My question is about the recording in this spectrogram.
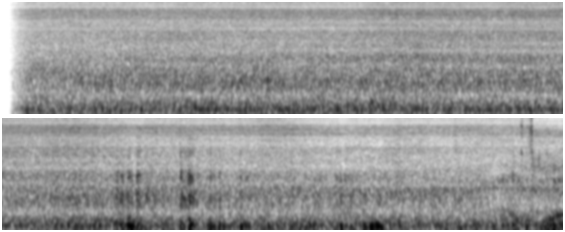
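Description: Steady rushing of surf breaking and washing up a stony beach, with a few faint brief sounds about two thirds of the way through.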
